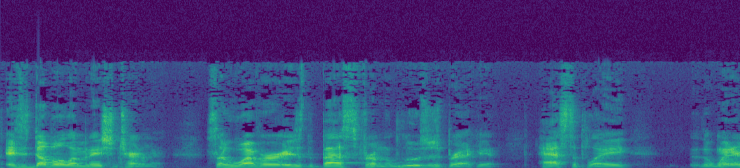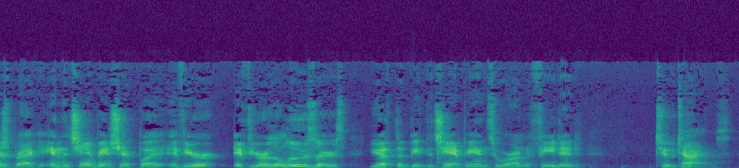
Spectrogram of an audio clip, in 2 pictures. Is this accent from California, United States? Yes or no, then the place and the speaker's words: no; Central New York, United States; we're from Central New York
